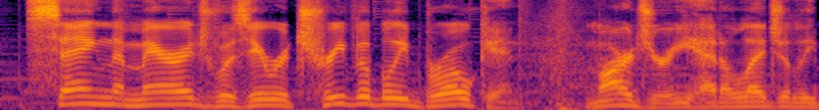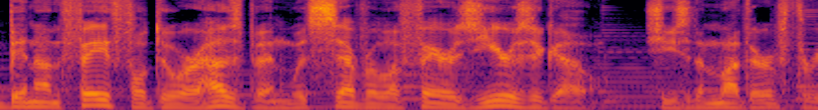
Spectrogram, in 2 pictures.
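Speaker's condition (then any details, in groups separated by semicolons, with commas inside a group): No condition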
